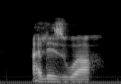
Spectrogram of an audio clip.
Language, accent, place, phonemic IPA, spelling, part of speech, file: French, France, Lyon, /a.le.zwaʁ/, alésoir, noun, LL-Q150 (fra)-alésoir.wav
- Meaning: reamer (tool used to precisely bore holes or cavities)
